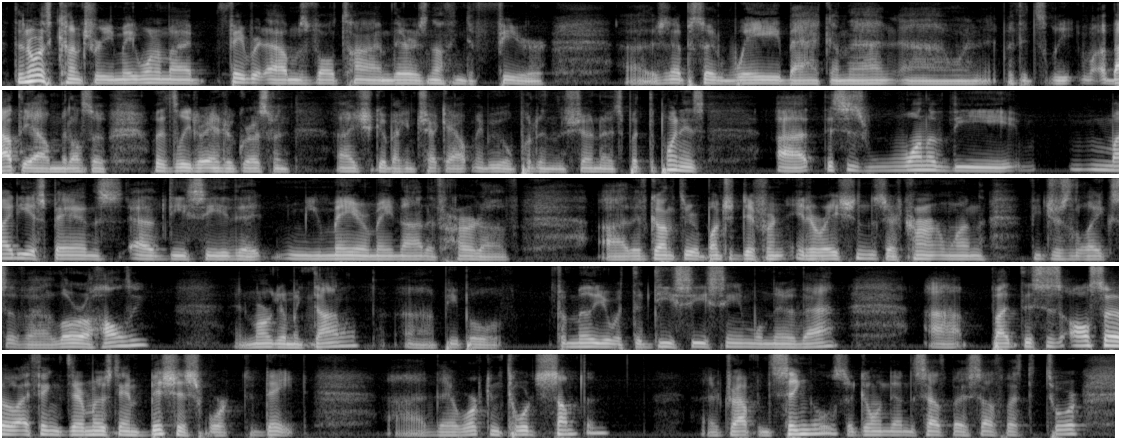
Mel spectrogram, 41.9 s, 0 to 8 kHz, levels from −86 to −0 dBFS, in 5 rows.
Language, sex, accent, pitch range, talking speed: English, male, American, 110-130 Hz, 205 wpm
